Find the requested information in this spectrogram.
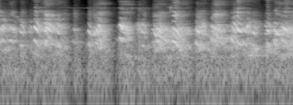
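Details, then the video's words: Crow outdoors: harsh, nasal caws repeated in short bursts roughly every quarter to half second, each clipped and raspy, with brief pauses between groups. "The Sound of Crow In Nature"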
